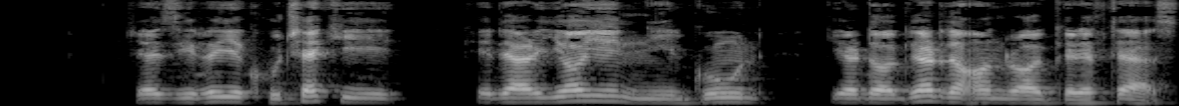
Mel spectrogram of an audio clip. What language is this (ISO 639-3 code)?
fas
